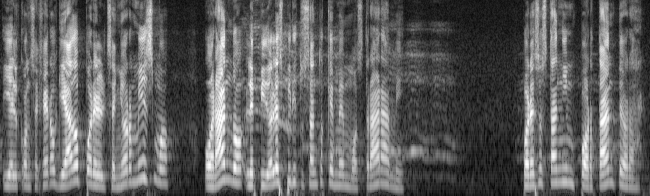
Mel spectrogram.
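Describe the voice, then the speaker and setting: A male pastor preaching a sermon, telling a personal story and acting out the voices of the people in it. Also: high-pitched. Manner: storytelling, acting out quoted voices, rising to shouts.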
